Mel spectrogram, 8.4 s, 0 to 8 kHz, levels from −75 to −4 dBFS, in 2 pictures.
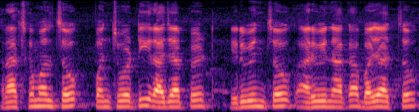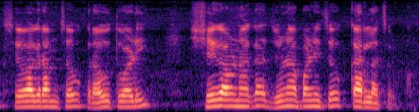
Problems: constant background noise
